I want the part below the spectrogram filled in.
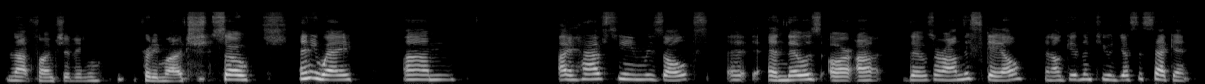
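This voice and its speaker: Halting, mellow-voiced woman in her seventies. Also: mid-range voice. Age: 70s. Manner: emotional, halting with frequent ums. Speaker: program participant. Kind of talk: personal testimonial.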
